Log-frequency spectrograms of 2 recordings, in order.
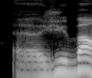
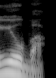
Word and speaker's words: Juba: Juba en fait le vrai la vraie prononciation c'est Yuba. Yuba. Yuba c'est c'est la prononciation berbère autochtone véritable mais elle est elle est rapportée par les français francophone par Julba.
